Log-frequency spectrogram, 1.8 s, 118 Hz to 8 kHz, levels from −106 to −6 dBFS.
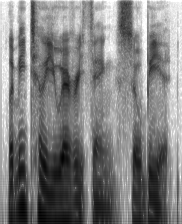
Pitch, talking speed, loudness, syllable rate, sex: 100 Hz, 260 wpm, -16 LUFS, 7.0 syllables/s, male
